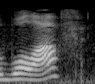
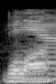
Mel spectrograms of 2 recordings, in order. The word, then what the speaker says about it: Wolof: but correct my pronunciation and tell us about the language. – So the language is called Wolof. – Wolof.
